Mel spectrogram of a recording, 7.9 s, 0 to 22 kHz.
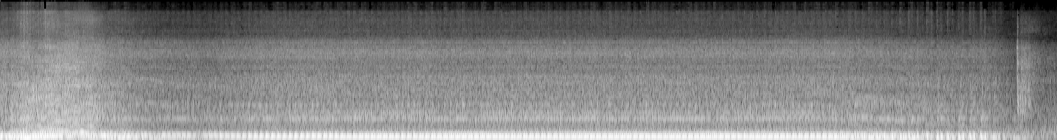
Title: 2001 Suzuki SV650 Engine Misfire on Cold Start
